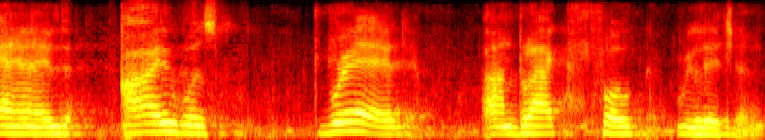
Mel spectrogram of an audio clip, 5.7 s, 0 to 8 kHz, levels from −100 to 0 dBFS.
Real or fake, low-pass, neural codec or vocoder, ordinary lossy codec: fake; 7.2 kHz; codec, 24 kHz, 1.5 kbps, HILCodec; Opus, 16 kbps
